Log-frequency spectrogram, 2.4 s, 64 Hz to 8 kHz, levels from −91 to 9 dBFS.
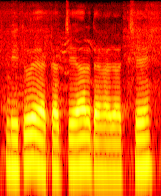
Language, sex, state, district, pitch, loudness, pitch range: Bengali, male, West Bengal, Cooch Behar, 130 Hz, -13 LUFS, 120-135 Hz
